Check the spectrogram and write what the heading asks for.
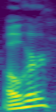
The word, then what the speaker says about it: Oher: story of Michael Oher oh her is how you say it or or Michael or yep a homeless and traumatized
